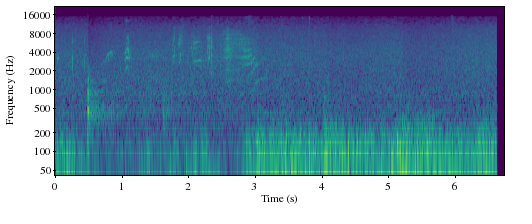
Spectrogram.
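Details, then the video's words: Steller's jay giving a soft whisper song: faint, scratchy chirps and thin whistles in the first few seconds, then mostly buried under rumbling wind. "Steller's Jay whisper song"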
